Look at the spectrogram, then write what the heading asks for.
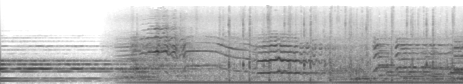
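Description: Horse hooves clip-clop in a steady rhythm while a horse whinnies loudly several times, after a brief opening of sustained tonal sound.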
